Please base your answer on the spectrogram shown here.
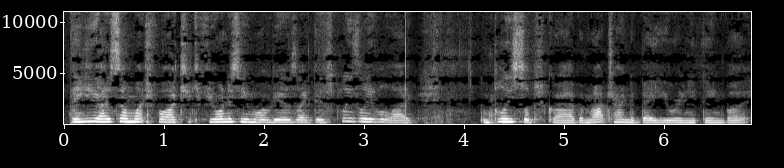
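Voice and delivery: loud fast vlog sign-off; youtuber outro. Acted. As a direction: pitch the subscribe hard.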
